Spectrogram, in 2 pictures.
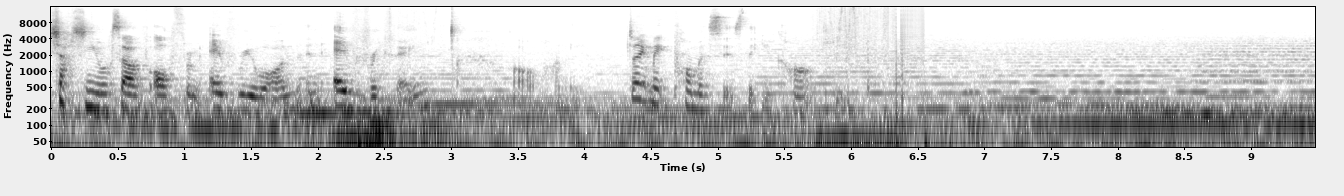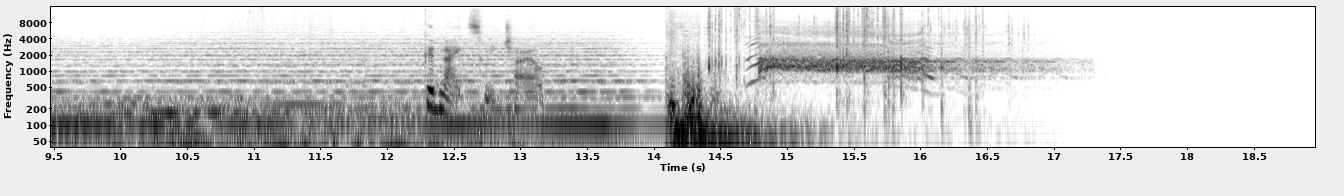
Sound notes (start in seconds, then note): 6.5 eerie music; 14.6 scream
